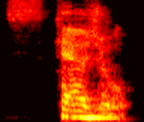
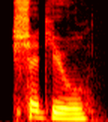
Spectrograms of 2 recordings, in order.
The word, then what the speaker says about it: schedule: So yeah, one possible pronunciation is the one that Felipe used, schedule, schedule. But the British pronunciation is super different. Look at this. Schedule.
